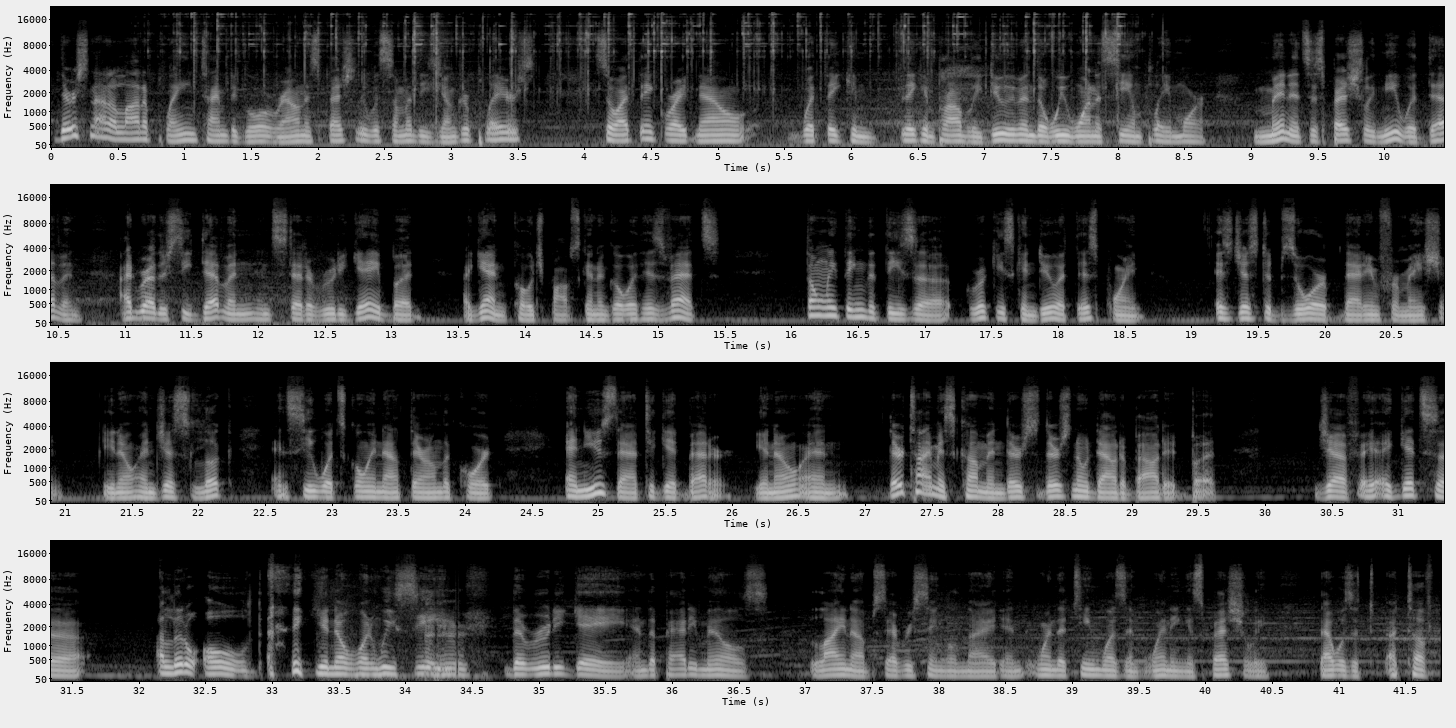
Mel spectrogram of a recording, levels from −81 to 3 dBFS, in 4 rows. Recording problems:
traffic noise; faint; throughout; 25 dB below the speech
jangling keys; noticeable; from 0.5 to 8.5 s; peak 6 dB below the speech

